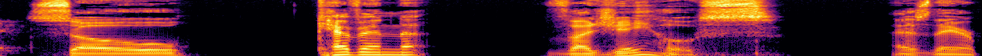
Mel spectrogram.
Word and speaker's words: Vallejos: So, Kevin Vajos, as they are pronouncing it, I learned he is indeed from Argentina, where I know for a fact that people say Tortisia.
